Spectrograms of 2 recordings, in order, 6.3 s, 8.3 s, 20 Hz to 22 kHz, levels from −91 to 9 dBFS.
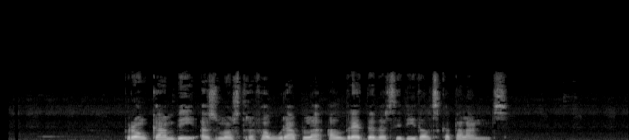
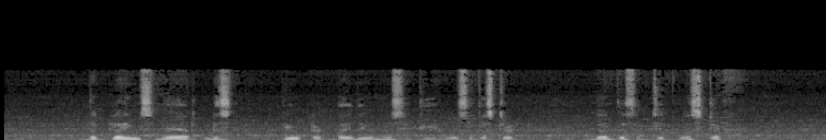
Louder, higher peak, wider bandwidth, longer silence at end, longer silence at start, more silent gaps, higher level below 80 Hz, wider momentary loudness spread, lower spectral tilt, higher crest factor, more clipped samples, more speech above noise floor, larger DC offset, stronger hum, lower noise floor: about the same, -28 LUFS vs -26 LUFS; second, -10 dBFS vs -6 dBFS; about the same, 11 kHz vs 11.5 kHz; first, 1.25 s vs 0 s; first, 1.25 s vs 0.05 s; neither; second, -82 dBFS vs -58 dBFS; second, 13 LU vs 24 LU; about the same, -5.5 dB/octave vs -4.5 dB/octave; about the same, 20 dB vs 22 dB; neither; first, 44 dB vs 21 dB; neither; neither; first, -72 dBFS vs -48 dBFS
